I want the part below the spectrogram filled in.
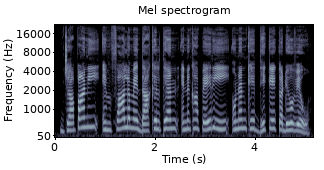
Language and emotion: Sindhi, neutral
